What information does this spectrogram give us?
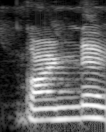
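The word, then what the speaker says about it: condemn: कॉन्डम यहाँ पर डी उच्चारण होगा, यहाँ एन साइलेंट होगा।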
